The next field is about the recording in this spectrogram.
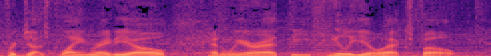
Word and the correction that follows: Heli Expo: Did I say it right? – No, as usual, you screwed it up. – Well, what did he say? – It's the Heli Expo.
